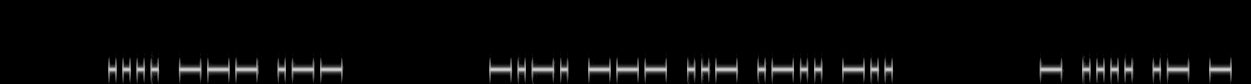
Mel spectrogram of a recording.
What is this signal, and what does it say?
Morse code, heard as a keyed tone, about 17 wpm, 700 Hz. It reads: HOW COULD THAT
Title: 3x Word-Spacing - Sentences from Top 400 Words - 17wpm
